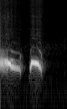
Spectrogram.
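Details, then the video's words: Captive decoy spotted dove giving its lure call to attract wild doves: two low, mellow coos, the first longer and slightly falling, the second shorter after a brief pause, in a clean recording with no other sounds. "chim cu gáy mồi gáy gọi liu dui bổi nghe nhạy gáy, tiếng cu gáy mồi chuẩn"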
